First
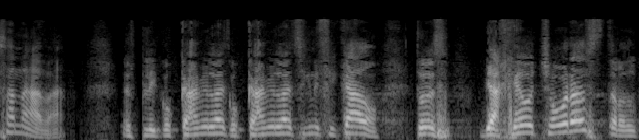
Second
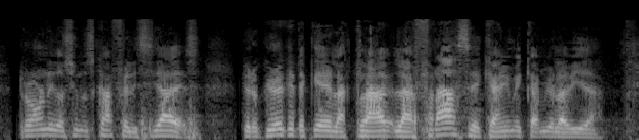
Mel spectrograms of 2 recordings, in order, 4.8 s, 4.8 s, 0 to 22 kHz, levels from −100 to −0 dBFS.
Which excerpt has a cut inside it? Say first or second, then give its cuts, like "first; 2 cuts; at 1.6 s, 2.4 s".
first; 1 cut; at 1.7 s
